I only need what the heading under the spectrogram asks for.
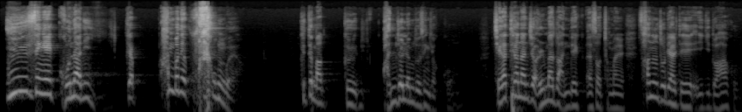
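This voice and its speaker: A man pastor preaching a sermon to a youth retreat, telling comic stories in an animated way that swings from loud exclamations to low asides.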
